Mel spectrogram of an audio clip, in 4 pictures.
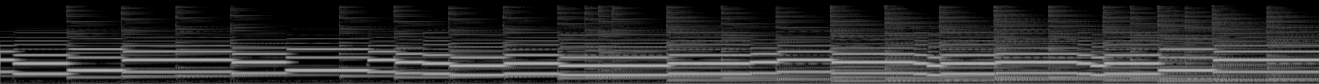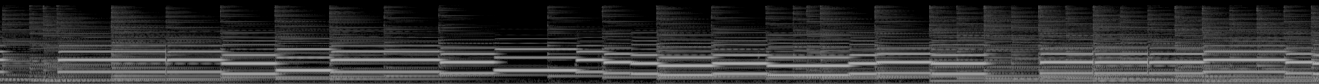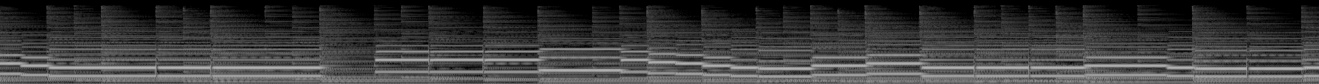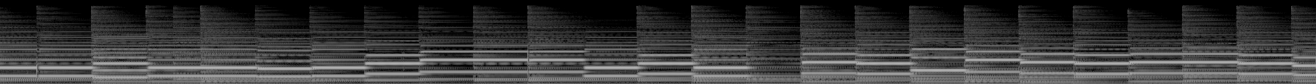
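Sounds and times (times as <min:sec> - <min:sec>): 
emphasized cantus melody: 0:00.2 - 0:52.7.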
